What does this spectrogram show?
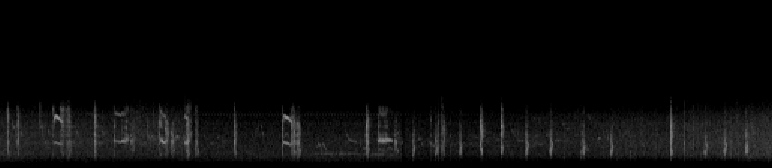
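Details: Eurasian blackcap parents feeding nestlings at a nest in a cherry-laurel hedge during the breeding season. A few brief scratchy warbled notes, then a steady run of hard, dry tack notes about two or three per second.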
